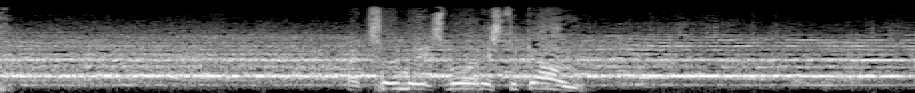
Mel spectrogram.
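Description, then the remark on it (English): A big football stadium crowd at a Millwall match roars steadily, swelling midway into a burst of rising shouts and cheers before settling back as the ball is played forward. A commentator talks over the noise. “Crowd starting to believe.”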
